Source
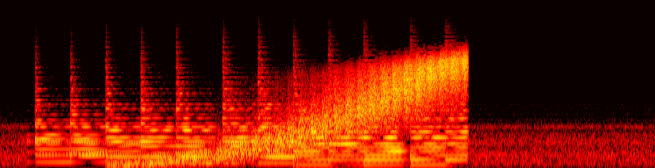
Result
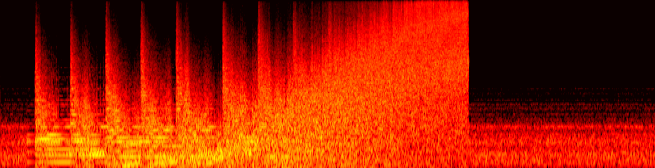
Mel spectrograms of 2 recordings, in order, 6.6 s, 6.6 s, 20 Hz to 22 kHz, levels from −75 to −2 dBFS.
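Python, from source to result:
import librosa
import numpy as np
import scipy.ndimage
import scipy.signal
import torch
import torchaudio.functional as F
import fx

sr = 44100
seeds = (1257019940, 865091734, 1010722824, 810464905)

p1 = fx.over_compress(x, sr, threshold_db=-24.0, ratio=-1.0)
p2 = x + (p1 * librosa.db_to_amplitude(2.0))
p3 = 10.0 ** (-19.0 / 20.0) * (np.abs((p2 / 10.0 ** (-19.0 / 20.0) + 3.0) % 4.0 - 2.0) - 1.0)
y = p3 * librosa.db_to_amplitude(1.5)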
